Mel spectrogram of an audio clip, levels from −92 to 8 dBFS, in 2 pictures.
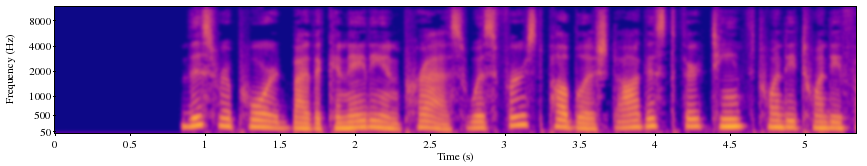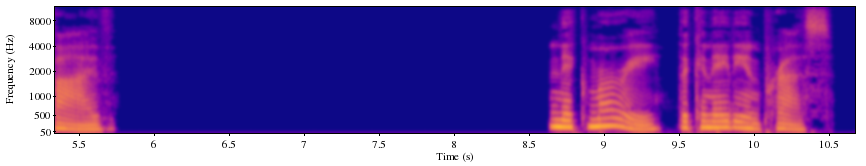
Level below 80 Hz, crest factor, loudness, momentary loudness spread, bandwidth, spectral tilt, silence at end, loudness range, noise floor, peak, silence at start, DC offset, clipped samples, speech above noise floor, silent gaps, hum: -52 dBFS; 16 dB; -19 LUFS; 6 LU; 12 kHz; -6.5 dB/octave; 0.2 s; 7 LU; under -90 dBFS; -4 dBFS; 0.85 s; under 0.1%; under 0.1%; over 71 dB; none; none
